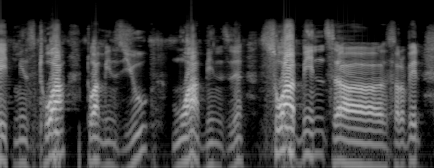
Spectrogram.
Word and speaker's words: moi: In French, when O and I meet, it is pronounced like wa. That's why you say that's why MOI is moi.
